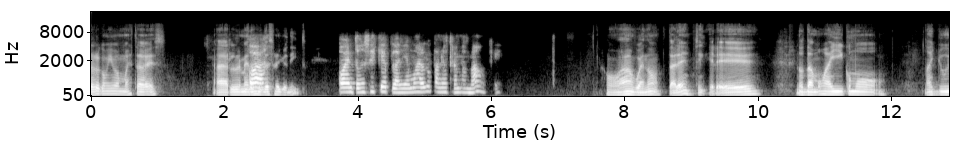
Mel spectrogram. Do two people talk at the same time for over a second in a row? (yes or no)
no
